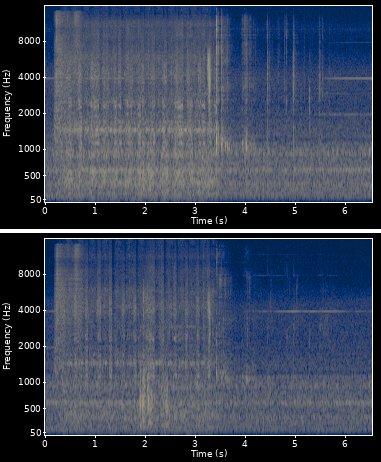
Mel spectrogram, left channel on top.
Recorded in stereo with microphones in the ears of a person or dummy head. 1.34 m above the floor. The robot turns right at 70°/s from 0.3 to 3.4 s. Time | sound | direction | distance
0.2 | tearing paper | 155° left | 3 m
1.9 | a splash | 50° right (ahead or behind) | 0.5 m
3.4 | chewing | 60° left (ahead or behind) | 1.8 m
